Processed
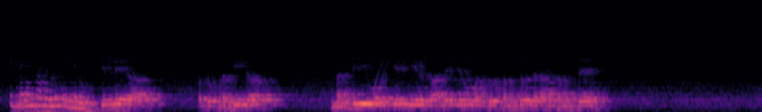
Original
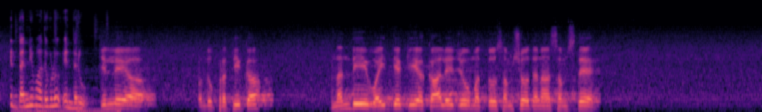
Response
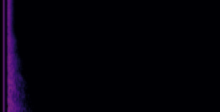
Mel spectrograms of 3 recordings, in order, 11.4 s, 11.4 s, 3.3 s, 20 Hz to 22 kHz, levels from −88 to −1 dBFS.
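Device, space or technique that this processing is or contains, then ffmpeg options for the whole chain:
television next door: -filter_complex "[0:a]acompressor=threshold=-30dB:ratio=6,lowpass=460[a];[1:a]atrim=start_sample=2205[b];[a][b]afir=irnorm=-1:irlink=0,volume=-2dB"

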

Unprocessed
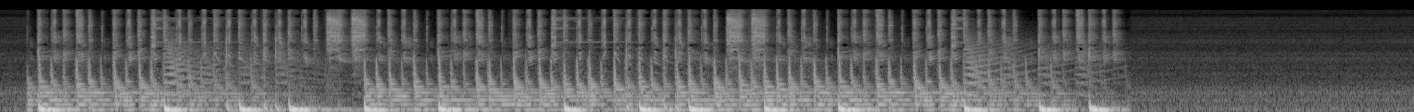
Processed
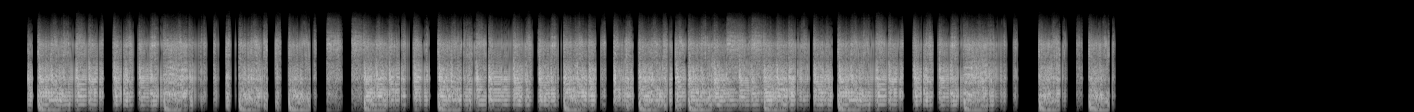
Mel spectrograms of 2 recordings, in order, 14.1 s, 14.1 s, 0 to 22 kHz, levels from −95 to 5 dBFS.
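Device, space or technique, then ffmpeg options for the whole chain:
hand-held game console: -af "acrusher=bits=3:mix=0:aa=0.000001,highpass=430,equalizer=f=470:t=q:w=4:g=3,equalizer=f=890:t=q:w=4:g=-8,equalizer=f=1.3k:t=q:w=4:g=8,equalizer=f=1.9k:t=q:w=4:g=4,equalizer=f=2.9k:t=q:w=4:g=-7,equalizer=f=5k:t=q:w=4:g=9,lowpass=f=5.2k:w=0.5412,lowpass=f=5.2k:w=1.3066,volume=6dB"

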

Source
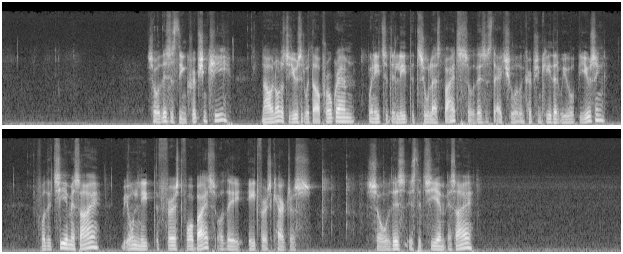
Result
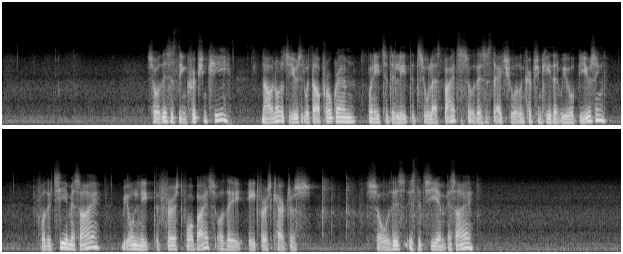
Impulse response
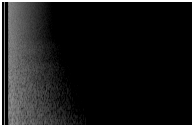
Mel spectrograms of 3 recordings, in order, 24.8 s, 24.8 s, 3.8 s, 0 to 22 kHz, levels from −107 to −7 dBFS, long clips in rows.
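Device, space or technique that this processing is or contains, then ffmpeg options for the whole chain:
bass amplifier: -af "adynamicequalizer=threshold=0.0224:dfrequency=1700:dqfactor=0.86:tfrequency=1700:tqfactor=0.86:attack=5:release=100:ratio=0.375:range=1.5:mode=cutabove:tftype=bell,acompressor=threshold=-23dB:ratio=3,highpass=f=87:w=0.5412,highpass=f=87:w=1.3066,equalizer=f=140:t=q:w=4:g=7,equalizer=f=250:t=q:w=4:g=7,equalizer=f=740:t=q:w=4:g=-7,equalizer=f=1.2k:t=q:w=4:g=3,equalizer=f=1.8k:t=q:w=4:g=-10,lowpass=f=2.1k:w=0.5412,lowpass=f=2.1k:w=1.3066,volume=-2dB"

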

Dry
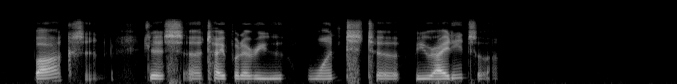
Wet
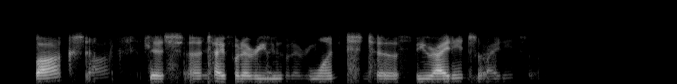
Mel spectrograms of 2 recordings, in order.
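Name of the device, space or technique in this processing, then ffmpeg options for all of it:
satellite phone: -af "highpass=340,lowpass=3.3k,aecho=1:1:506:0.0794" -ar 8000 -c:a libopencore_amrnb -b:a 5900

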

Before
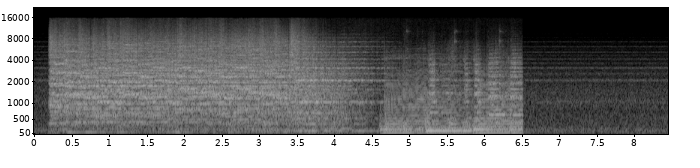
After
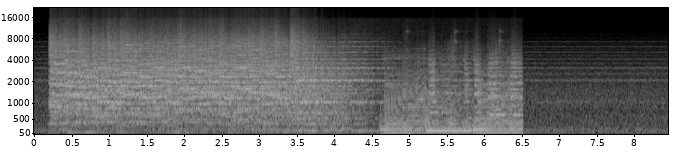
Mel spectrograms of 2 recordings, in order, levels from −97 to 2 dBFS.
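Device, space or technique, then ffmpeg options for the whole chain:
parallel distortion: -filter_complex "[0:a]asplit=2[a][b];[b]asoftclip=type=hard:threshold=-37.5dB,volume=-7dB[c];[a][c]amix=inputs=2:normalize=0,volume=1.5dB"

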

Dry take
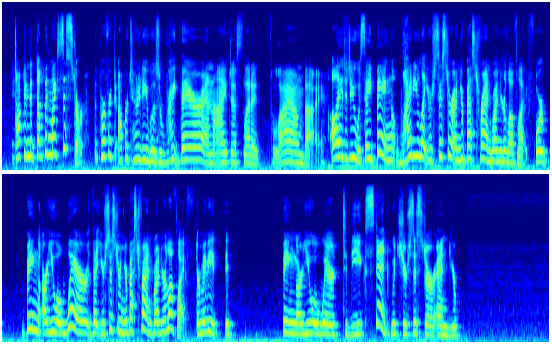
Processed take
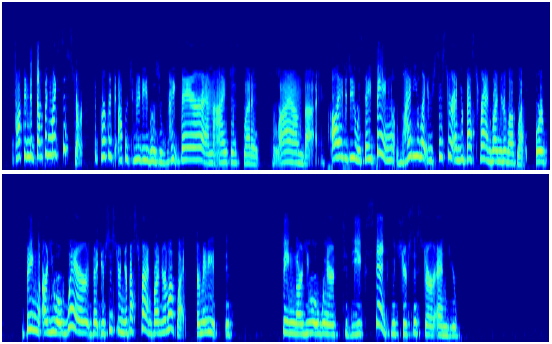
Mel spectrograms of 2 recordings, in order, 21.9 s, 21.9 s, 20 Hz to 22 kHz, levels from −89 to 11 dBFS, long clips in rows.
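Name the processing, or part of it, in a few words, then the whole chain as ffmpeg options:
over-cleaned archive recording: -filter_complex "[0:a]asettb=1/sr,asplit=3[a][b][c];[a]atrim=end=14.764[d];[b]atrim=start=14.76:end=15.19,asetpts=PTS-STARTPTS,afade=t=in:d=0.004:c=qsin,afade=t=out:st=0.426:d=0.004:c=qsin,asplit=2[e][f];[f]adelay=28,volume=-12dB[g];[e][g]amix=inputs=2:normalize=0,atrim=end_sample=18963[h];[c]atrim=start=15.186[i];[d][h]acrossfade=d=0.004:c1=hsin:c2=qsin[j];[j][i]acrossfade=d=0.004:c1=qsin:c2=hsin,highpass=180,lowpass=5.6k,afwtdn=0.0112,volume=-5.5dB"

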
